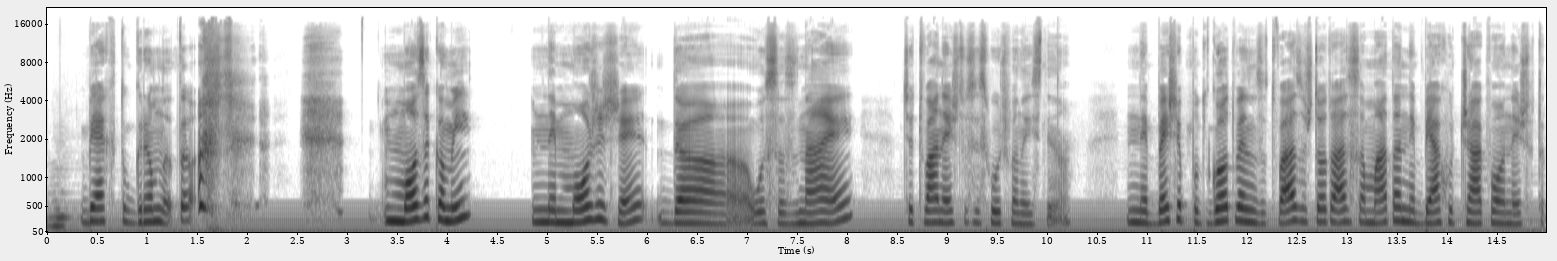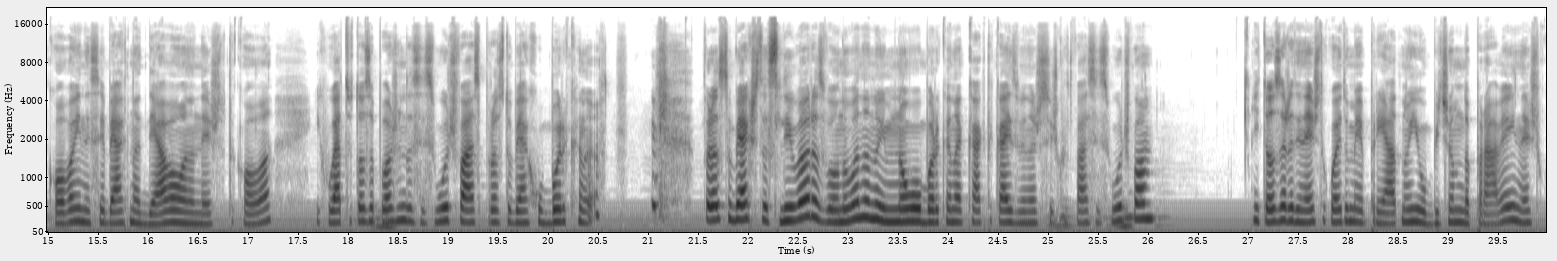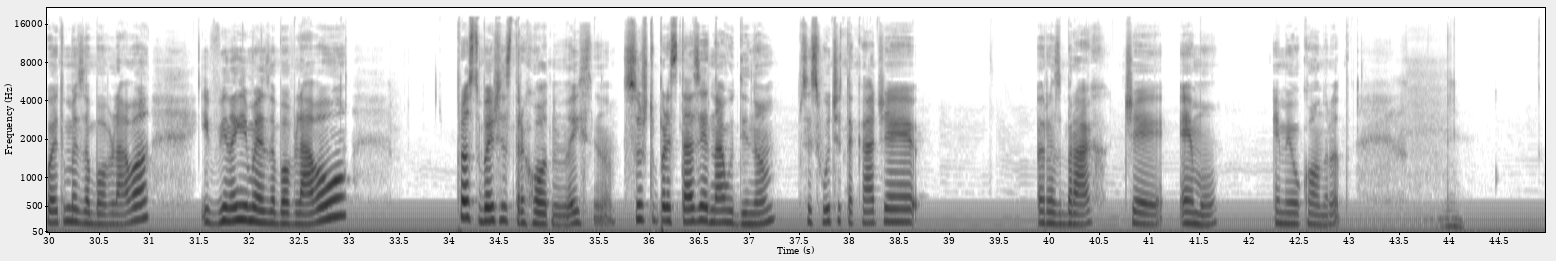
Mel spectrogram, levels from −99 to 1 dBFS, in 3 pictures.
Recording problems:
electrical hum; faint; throughout; 50 Hz, 25 dB below the speech

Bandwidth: 18 kHz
